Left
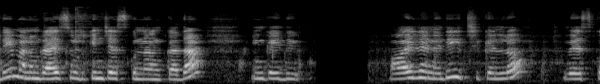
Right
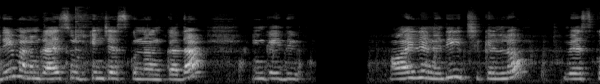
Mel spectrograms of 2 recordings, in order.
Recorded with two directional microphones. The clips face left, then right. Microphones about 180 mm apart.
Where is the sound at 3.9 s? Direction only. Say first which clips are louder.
Left 4 dB; 50° left (ahead or behind).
